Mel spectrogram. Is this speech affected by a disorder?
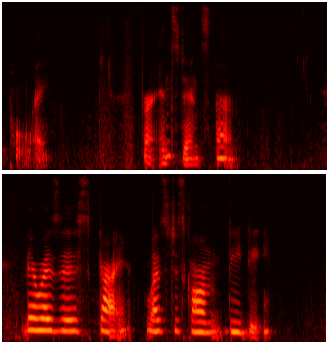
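Yes: cerebral palsy.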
